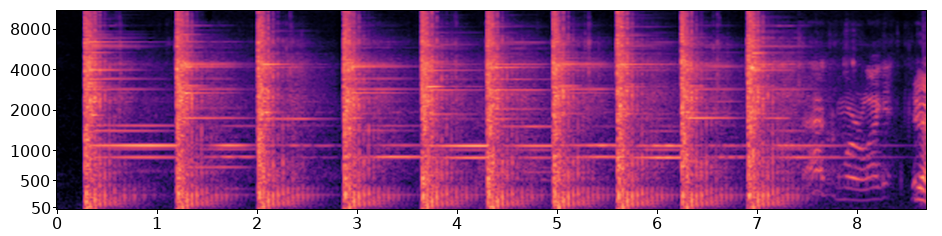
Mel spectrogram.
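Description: Steel targets ring out with a metallic clang after each hit.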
